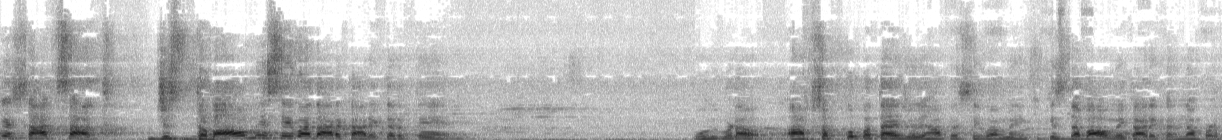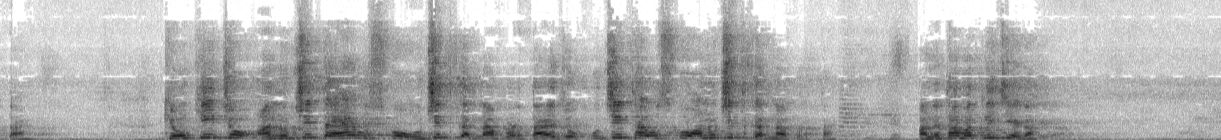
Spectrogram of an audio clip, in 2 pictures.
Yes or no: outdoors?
yes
